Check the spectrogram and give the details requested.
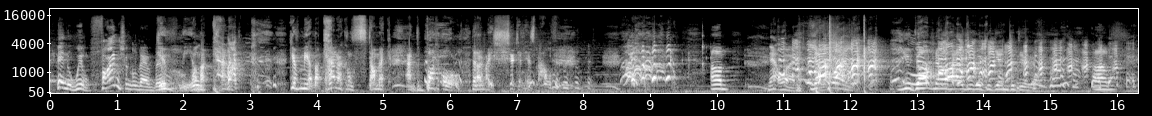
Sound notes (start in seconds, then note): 8.8 laughs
